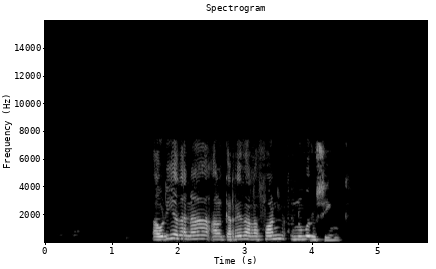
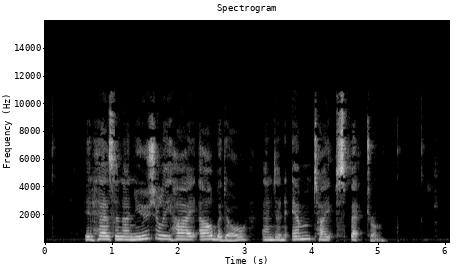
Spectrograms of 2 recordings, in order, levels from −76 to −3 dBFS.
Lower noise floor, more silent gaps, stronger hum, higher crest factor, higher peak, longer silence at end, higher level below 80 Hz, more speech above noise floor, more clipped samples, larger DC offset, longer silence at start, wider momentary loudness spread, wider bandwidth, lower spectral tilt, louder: first, -70 dBFS vs -59 dBFS; neither; neither; about the same, 20 dB vs 20 dB; second, -8 dBFS vs -4 dBFS; first, 1.3 s vs 0.95 s; second, -70 dBFS vs -64 dBFS; first, 45 dB vs 37 dB; neither; neither; first, 1.6 s vs 0.6 s; second, 6 LU vs 11 LU; second, 7.8 kHz vs 11.5 kHz; about the same, -4.5 dB/octave vs -3.5 dB/octave; second, -25 LUFS vs -22 LUFS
